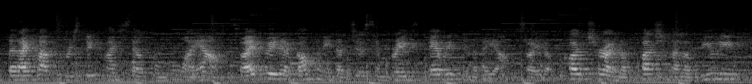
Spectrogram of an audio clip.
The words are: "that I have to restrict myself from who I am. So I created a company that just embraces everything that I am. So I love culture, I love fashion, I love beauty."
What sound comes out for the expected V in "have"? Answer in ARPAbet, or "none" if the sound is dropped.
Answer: F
